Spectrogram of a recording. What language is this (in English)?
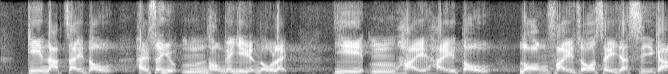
Cantonese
